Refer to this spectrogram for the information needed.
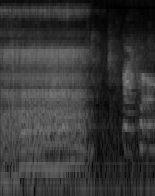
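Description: A low, fluttering, rumbling breath lasting over a second, then faint voices in the room; a single snore.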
